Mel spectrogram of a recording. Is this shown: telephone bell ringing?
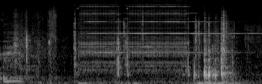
yes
